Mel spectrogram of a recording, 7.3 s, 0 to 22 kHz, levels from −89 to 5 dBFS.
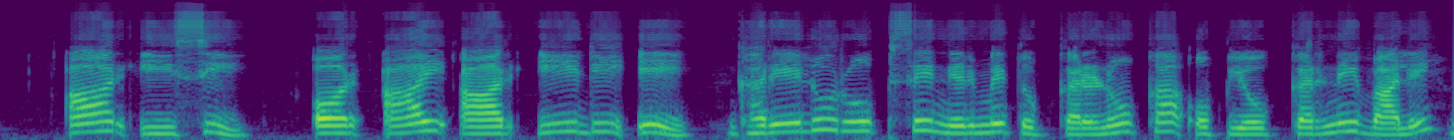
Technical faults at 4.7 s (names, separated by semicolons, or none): Opus compression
